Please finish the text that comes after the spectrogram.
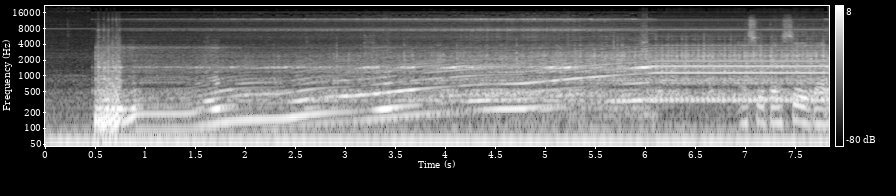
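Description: An e-bike hub motor with its clutch assembly and gears runs close by, whining steadily and rising in pitch as it spins up, with a faint low hum throughout.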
